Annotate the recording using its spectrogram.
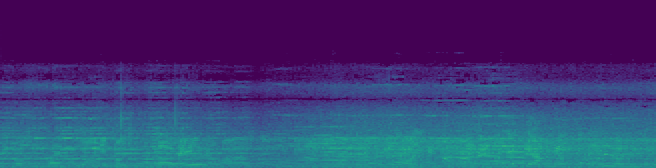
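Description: Voices of people talking over one another in a large hall, over a steady hum that holds several tones throughout.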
